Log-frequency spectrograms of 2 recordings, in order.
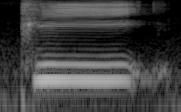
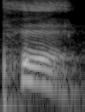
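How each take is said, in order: First: It is the full spoken name of the letter. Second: It is a short bare consonant sound. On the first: "when I spell it, I say P" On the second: "P as a sound"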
